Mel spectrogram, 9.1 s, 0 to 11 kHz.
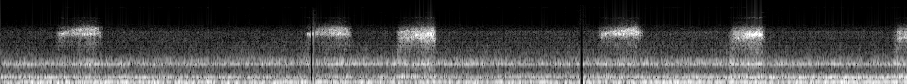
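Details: Owls at the nest after midnight on September 6, 2011, as an adult brings food; a series of six short, scratchy hissing calls at uneven intervals, with a steady low hum underneath.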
